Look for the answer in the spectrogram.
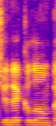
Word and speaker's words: Gianicolo: It's on the Gianicolo Hill. It's impossible for Americans to pronounce Gianicolo. They call it Gianicolo. But in English, it's Gianicolum.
